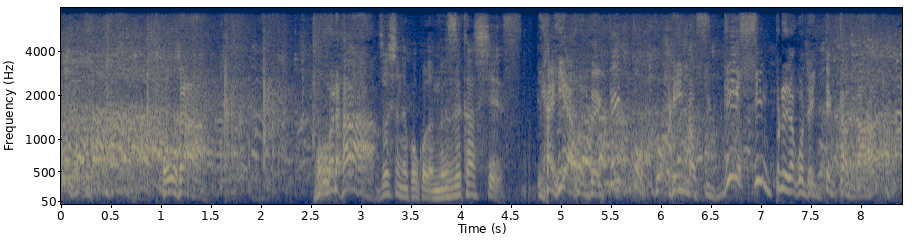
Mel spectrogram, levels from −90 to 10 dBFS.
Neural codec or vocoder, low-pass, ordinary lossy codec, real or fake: vocoder, 44.1 kHz, 128 mel bands every 256 samples, BigVGAN v2; 7.2 kHz; none; fake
